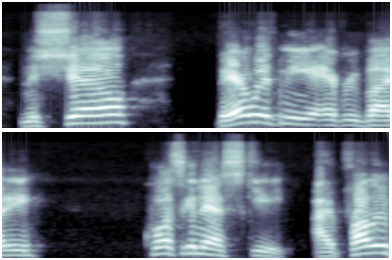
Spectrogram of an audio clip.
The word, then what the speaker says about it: Kwasniewski: And you actually pronounced it in the Polish way, which is quazyki. So you're right on brand. But if you're American or, you know, you don't speak Polish, it's Quasnuski.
